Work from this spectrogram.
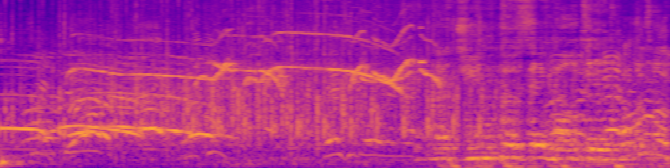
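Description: At a bull wrestling event, an outdoor crowd claps and cheers for guests beneath an announcer speaking loudly over a PA, the applause a steady rolling wash throughout.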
